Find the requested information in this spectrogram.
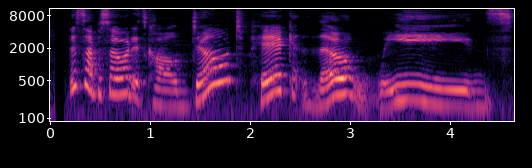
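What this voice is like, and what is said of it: Exaggerated radio announcer voice. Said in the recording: “Extra radio voice.”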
